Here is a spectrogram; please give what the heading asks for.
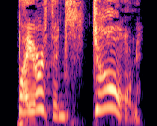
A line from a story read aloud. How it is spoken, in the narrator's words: he yelled, struggling to be heard over the wind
